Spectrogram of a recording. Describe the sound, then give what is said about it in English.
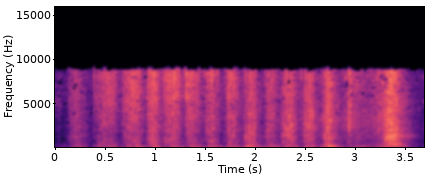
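A handsaw cuts through wood in steady back-and-forth strokes, each rasping pass bright and gritty, repeating about every half second with no voices. “He is cutting wood. Well done, cutting wood.”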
